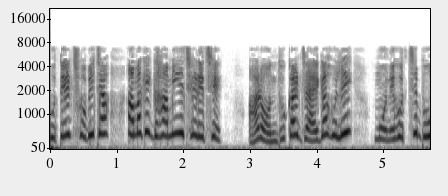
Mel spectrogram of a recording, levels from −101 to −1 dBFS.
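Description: Throughout, the speech sounds dull and smeared with a fizzy warble and nothing above 7 kHz, likely AAC compression squeezed to a low bitrate near 24 kbps.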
